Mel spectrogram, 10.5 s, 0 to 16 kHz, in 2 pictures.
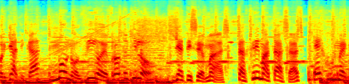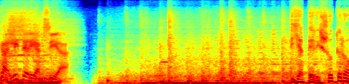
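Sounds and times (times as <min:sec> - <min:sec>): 
speech: 0:00.1 - 0:06.4, 0:09.7 - 0:10.4
electric urban train rumbling along the tracks with clatter and hiss: 0:06.6 - 0:10.4.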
